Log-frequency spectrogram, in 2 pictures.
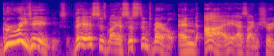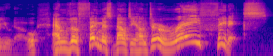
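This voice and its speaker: Male actor as graying fox rogue in an audio drama: theatrical, slippery braggart, highly animated delivery. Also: a little slow, hardly any pauses, full character voice. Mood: boastful. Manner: theatrical, glib. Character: graying male fennec fox, boastful, evasive, paranoid bounty hunter.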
